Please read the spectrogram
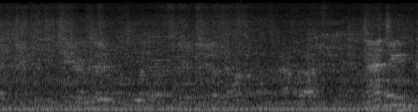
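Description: Indistinct background voices of people talking over a steady low hum.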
